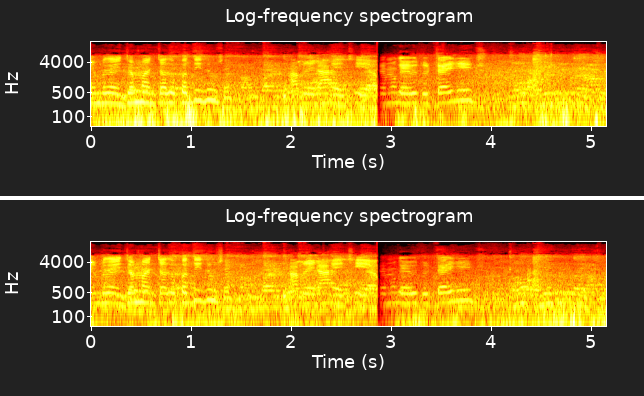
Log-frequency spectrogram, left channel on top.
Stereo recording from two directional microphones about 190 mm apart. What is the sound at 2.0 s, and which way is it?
Speech, 10° left (ahead or behind).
